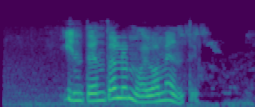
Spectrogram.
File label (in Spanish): Inténtalo nuevamente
